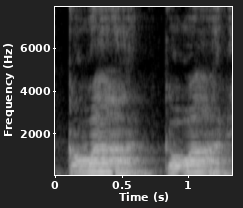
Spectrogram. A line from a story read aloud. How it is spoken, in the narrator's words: shouted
